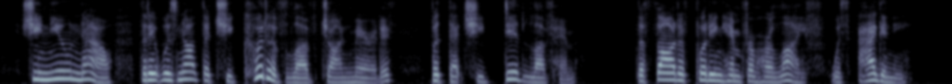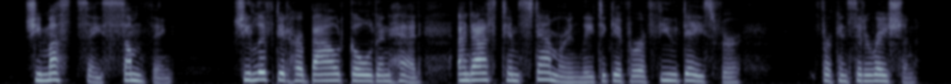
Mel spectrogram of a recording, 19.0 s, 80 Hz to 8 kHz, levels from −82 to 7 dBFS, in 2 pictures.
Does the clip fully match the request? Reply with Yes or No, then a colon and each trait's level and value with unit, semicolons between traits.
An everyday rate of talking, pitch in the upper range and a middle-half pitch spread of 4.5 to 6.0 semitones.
Yes: average, 165 wpm; high, 200 Hz; average, 5.2 semitones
